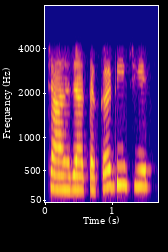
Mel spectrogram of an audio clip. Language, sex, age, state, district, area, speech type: Hindi, female, 18-30, Uttar Pradesh, Jaunpur, urban, conversation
